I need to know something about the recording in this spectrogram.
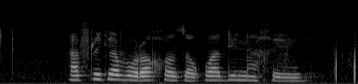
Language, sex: Tswana, female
